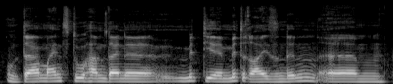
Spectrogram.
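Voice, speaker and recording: A man's voice: medium pitch, little pitch movement, vocal fry, dark tone. Easygoing male podcast co-host. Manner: easygoing, quick asides, frequent short backchannels. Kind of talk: casual podcast chat.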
